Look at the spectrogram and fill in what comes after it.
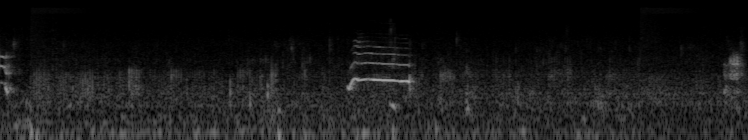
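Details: Kittens excited by the smell of chicken; one clear drawn-out meow with rich harmonics lasting about a second midway, surrounded by quiet shuffling and soft indoor background.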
